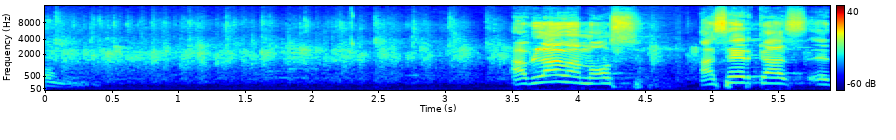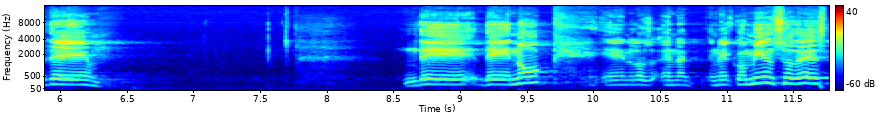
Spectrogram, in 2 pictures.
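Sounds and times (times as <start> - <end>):
crowd clapping loudly: 0.0 - 5.6
speech: 3.5 - 6.4, 8.6 - 11.7.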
